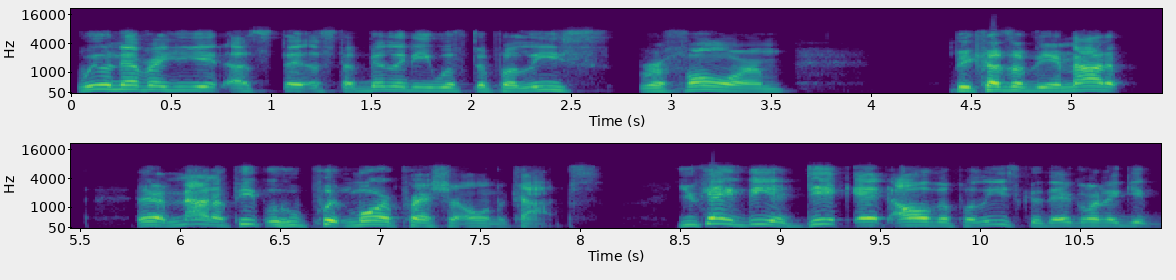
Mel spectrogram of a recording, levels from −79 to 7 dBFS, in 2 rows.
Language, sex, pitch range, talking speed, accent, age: English, male, 150-200 Hz, 220 wpm, American, 30-49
